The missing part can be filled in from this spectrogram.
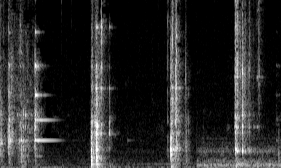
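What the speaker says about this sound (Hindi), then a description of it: "अब इसमें डालेंगे बर्फ़। बहुत सारा बर्फ़ डालिए।" Ice cubes clink into a glass of aam panna as it is being made. There are four separate bursts of clattering, each a short and bright rattle of ice against glass, with brief pauses between them.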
